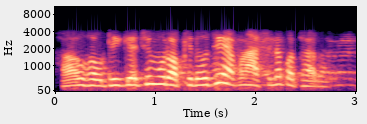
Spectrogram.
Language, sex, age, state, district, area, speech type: Odia, female, 60+, Odisha, Jajpur, rural, conversation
